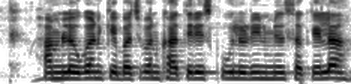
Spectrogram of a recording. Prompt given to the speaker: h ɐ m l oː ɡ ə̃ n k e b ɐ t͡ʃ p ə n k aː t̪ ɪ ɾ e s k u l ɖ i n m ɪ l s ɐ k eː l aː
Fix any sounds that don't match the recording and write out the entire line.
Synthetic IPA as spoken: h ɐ m l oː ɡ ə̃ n k e b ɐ t͡ʃ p ə n kʰ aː t̪ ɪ ɾ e s k uː l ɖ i n m ɪ l s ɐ k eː l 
